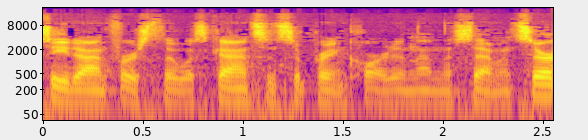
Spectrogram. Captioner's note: none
